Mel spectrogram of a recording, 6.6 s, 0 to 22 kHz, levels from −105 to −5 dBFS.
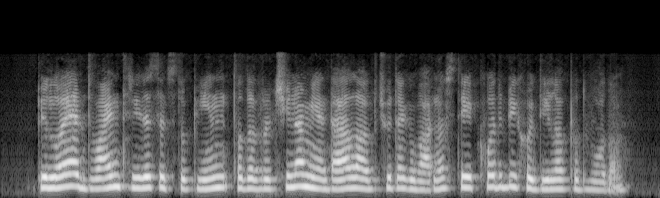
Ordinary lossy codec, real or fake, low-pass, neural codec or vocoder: none; fake; 7.2 kHz; codec, 16 kHz, 4 kbps, FreqCodec, smaller model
